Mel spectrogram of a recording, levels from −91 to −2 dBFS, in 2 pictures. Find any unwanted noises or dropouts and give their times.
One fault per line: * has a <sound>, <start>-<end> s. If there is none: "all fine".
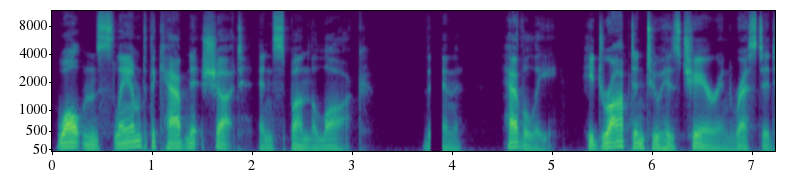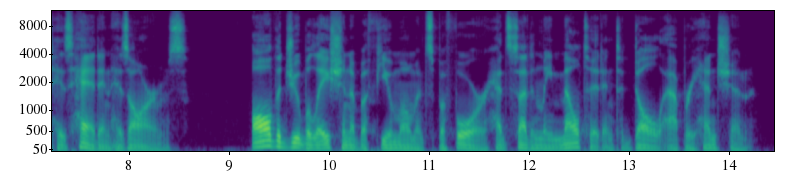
* has a dropout, 3.8-3.9 s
